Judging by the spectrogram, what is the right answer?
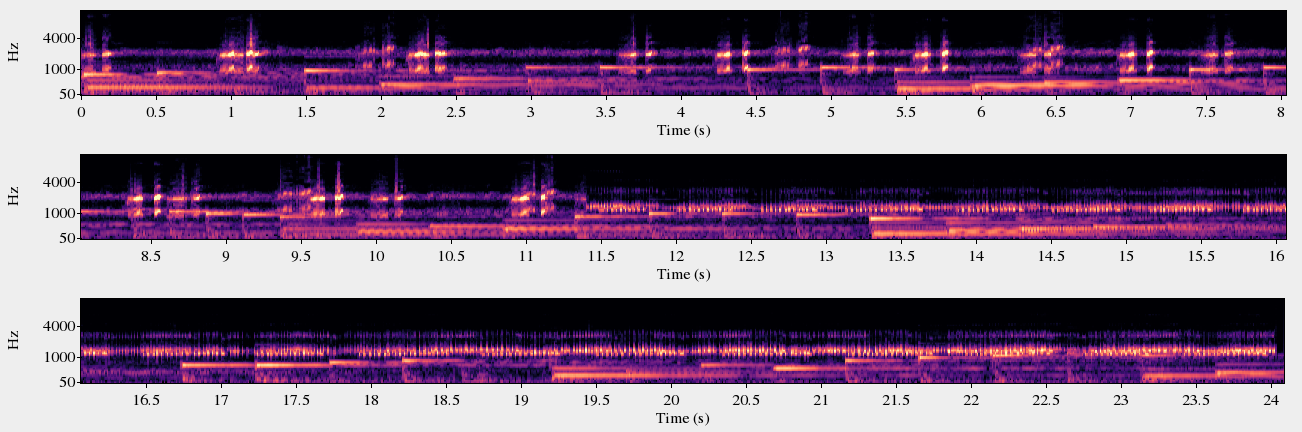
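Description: Frogs calling in short repeated croaks, about one and a half a second. About halfway through this gives way to a continuous, finely pulsing toad trill. Soft background music with slow held notes plays underneath.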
